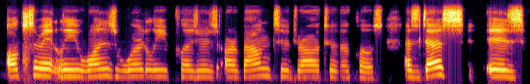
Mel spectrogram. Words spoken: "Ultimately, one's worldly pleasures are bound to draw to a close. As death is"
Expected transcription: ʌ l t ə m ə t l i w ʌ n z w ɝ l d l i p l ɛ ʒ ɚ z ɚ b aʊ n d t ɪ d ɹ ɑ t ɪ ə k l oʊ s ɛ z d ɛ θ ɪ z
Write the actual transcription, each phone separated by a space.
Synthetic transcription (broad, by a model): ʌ l t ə m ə t l i w ʌ n z w ɝ d l i p l ɛ ʒ ɚ z ɚ b aʊ n t ɪ d ɹ ɑ t ɪ ə k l oʊ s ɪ z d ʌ s ɪ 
